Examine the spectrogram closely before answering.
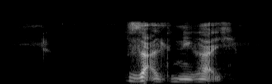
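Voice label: add ingredient to make infusion, Tlacochahuaya Zapotec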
